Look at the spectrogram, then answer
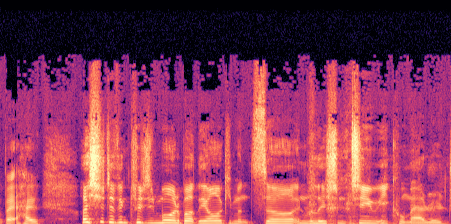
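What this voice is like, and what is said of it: Generic posh BBC Radio 4 voice. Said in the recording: “I didn't know you could do that voice. ... That's my generic Radio 4 voice.”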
